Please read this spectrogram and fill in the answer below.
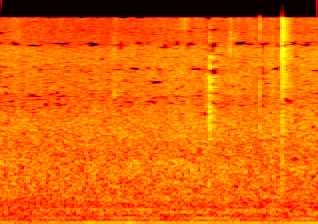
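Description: Outdoor background noise: a steady low rumble under a faint hiss, with a light click about one and a half seconds in.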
